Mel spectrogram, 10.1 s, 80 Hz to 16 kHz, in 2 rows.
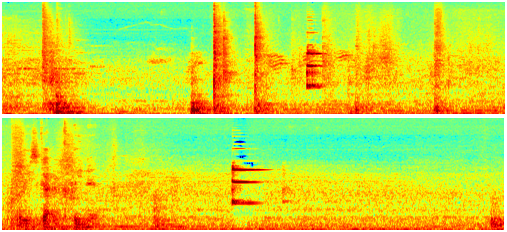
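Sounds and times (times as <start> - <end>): short high ringing tone: 7.4 - 7.9.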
